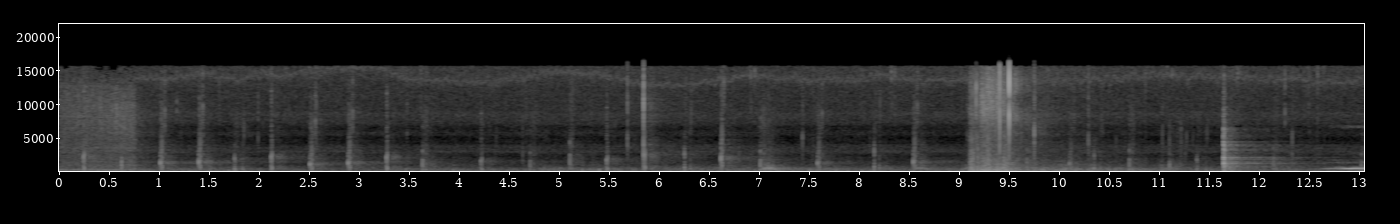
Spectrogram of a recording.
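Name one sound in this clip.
Footsteps tread steadily.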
